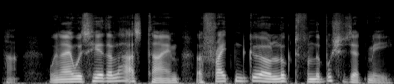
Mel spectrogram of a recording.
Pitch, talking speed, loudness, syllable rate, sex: 120 Hz, 260 wpm, -19 LUFS, 6.6 syllables/s, male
